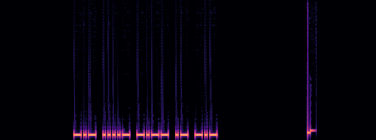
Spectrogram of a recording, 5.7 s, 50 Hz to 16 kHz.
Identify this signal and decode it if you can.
Morse code, heard as a keyed tone, about 33 wpm, 700 Hz. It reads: K4YAK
